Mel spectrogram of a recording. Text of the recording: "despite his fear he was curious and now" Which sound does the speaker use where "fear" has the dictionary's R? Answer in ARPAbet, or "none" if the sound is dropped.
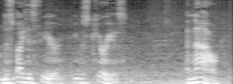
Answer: R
